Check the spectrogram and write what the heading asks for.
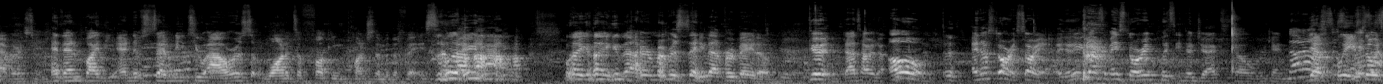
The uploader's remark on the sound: Recorded LIVE from a hotel hallway at Katsucon 2019 in Washington DC. Due to the un convention al recording space (pun super duper intended), the audio can be a little rough at times.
